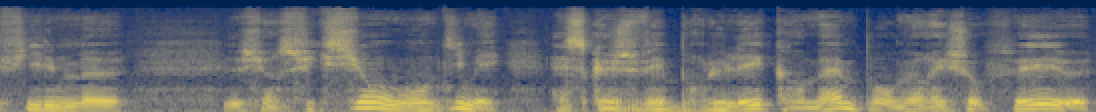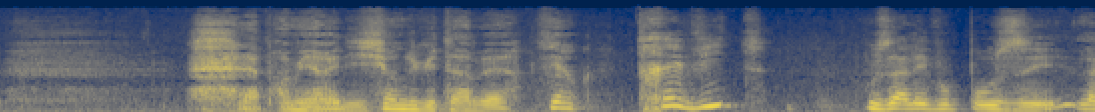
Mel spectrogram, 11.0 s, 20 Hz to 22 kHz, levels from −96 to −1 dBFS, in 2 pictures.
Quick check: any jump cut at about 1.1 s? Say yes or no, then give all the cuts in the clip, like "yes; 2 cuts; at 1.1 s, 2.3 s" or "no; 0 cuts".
yes; 1 cut; at 1.1 s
